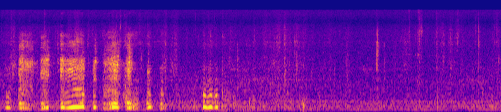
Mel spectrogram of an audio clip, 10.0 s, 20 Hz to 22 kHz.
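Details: Collie puppies, 34 days old, filmed on 29 July 2012: a burst of squeaky whining yelps in the first three seconds, with one more short cry near four seconds, then quiet room noise with faint taps.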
